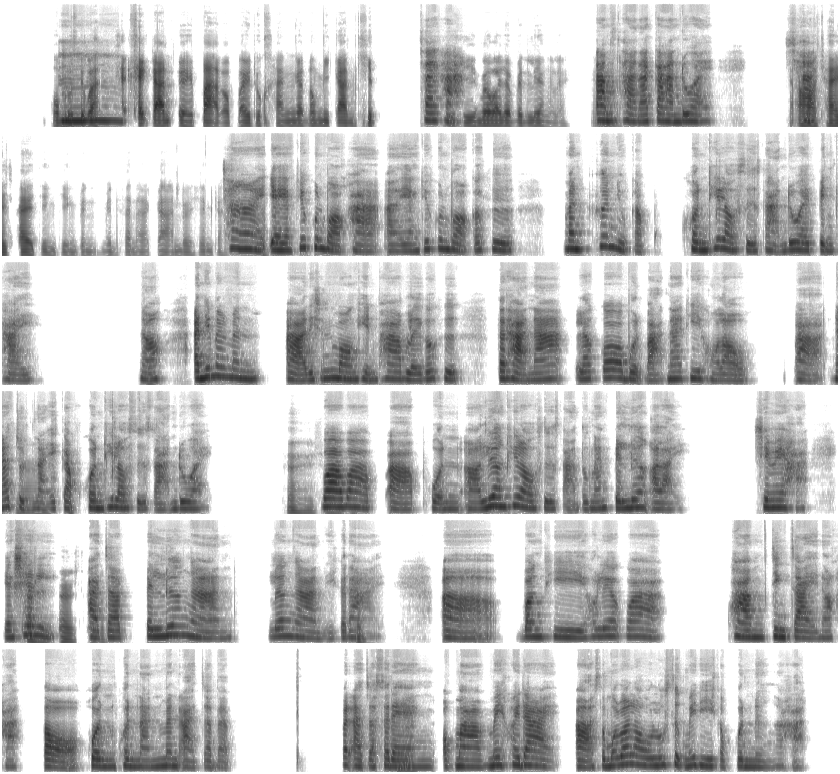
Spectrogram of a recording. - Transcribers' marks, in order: tapping
- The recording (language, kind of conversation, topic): Thai, unstructured, เมื่อไหร่ที่คุณคิดว่าความซื่อสัตย์เป็นเรื่องยากที่สุด?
